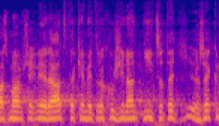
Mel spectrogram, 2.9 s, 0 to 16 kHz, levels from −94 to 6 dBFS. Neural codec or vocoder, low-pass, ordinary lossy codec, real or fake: vocoder, 44.1 kHz, 128 mel bands every 512 samples, BigVGAN v2; 14.4 kHz; Opus, 32 kbps; fake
